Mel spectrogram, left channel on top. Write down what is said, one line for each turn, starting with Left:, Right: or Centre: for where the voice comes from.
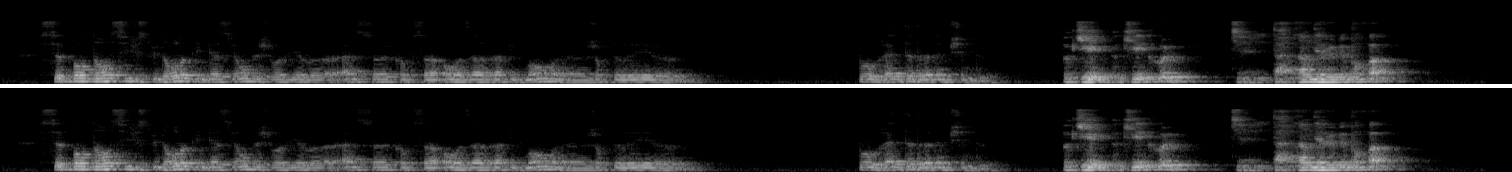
Left: Cependant, si je suis dans l'obligation de choisir euh, un seul comme ça au hasard rapidement, euh, j'opterai euh, pour Red Dead Redemption 2.
Right: ok, ok, cool. Tu t'as vraiment développé pourquoi?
